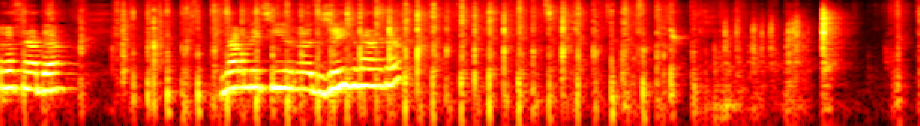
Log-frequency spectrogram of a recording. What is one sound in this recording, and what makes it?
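Playing cards riffle and flap as they are shuffled.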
